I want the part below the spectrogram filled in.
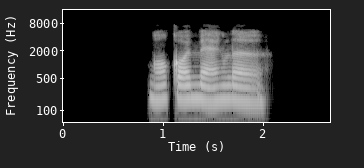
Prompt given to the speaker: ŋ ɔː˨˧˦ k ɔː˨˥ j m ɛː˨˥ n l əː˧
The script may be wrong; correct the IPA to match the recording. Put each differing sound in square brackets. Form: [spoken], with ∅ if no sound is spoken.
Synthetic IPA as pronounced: ŋ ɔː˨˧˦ k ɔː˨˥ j m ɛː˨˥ [ŋ] l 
